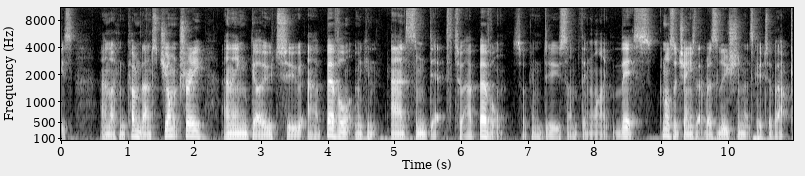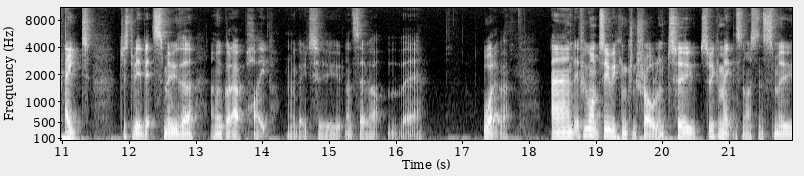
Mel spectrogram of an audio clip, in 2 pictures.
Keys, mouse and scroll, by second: 1.1 click, 1.8-2.2 scroll down 1, 4.4-4.7 scroll up 1, 4.8 shift+middle click, 6.3 click, 10.3 8, 10.9 Return, 12.2 middle click, 14.0 click, 17.3-17.6 scroll down 1, 17.6 click, 17.9 middle click, 18.5 click, 19.8 ctrl+2, 20.2-20.7 scroll up 1, 20.7 middle click.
